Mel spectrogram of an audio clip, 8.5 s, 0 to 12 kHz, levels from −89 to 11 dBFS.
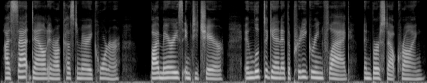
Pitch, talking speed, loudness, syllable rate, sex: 200 Hz, 160 wpm, -18 LUFS, 4.4 syllables/s, female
